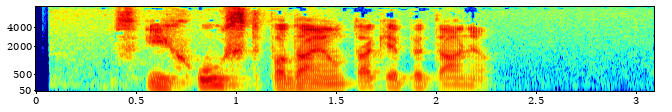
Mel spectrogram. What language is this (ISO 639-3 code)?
pol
